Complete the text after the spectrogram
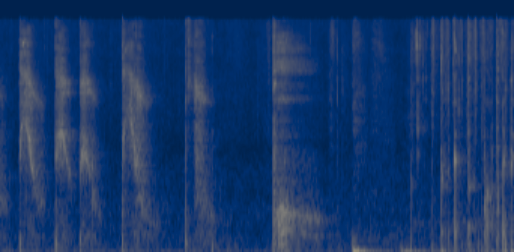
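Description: Hands rustle and brush close to a microphone.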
